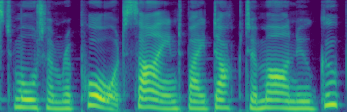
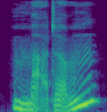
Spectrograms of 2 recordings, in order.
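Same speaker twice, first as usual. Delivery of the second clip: lower, softer butler's query; elderly butler; 5 semitones lower, 4 dB quieter than usual. A narrator's reading. Butler appearing when beckoned by Ginger, elderly butler. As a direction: answer a summons quietly, rising at the end.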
